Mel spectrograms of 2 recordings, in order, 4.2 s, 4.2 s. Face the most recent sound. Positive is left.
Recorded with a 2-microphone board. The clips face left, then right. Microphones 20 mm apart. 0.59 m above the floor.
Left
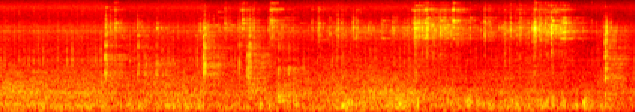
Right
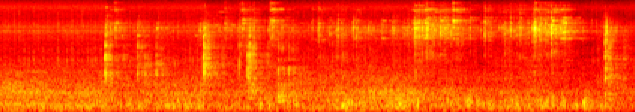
turn(degrees=5)  # may be behind; listen again after turning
